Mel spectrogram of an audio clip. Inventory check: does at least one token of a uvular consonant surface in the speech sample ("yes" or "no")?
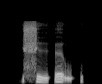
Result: no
